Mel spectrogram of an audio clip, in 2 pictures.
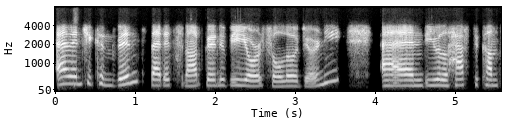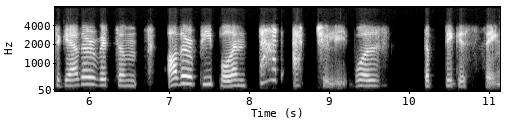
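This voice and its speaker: Speaking in a Bengali accent, a woman of medium pitch keeps a moderate pace with ordinary pitch variation. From India. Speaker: book author, IT manager. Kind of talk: panel talk, personal story.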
